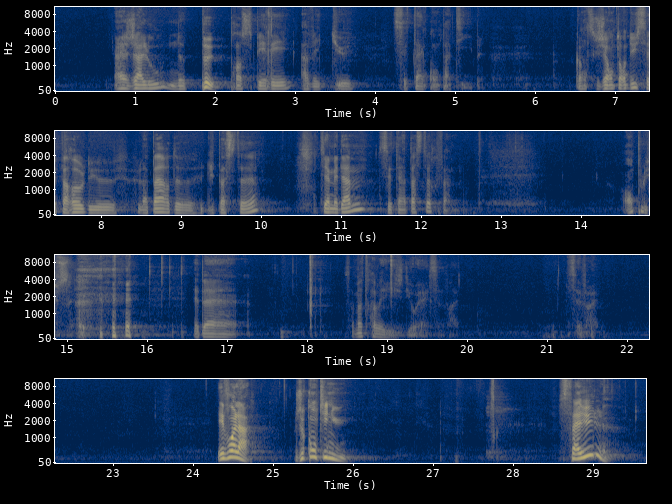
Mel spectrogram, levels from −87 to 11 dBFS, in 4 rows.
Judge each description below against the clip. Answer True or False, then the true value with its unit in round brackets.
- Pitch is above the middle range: False (140 Hz)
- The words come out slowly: True (90 wpm)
